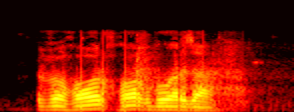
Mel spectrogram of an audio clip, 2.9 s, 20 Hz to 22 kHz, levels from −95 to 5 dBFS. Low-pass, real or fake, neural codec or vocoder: 7.2 kHz; real; none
